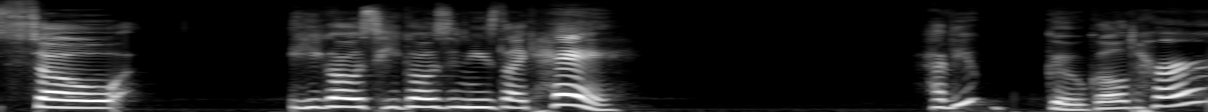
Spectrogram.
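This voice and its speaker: A loud, high-pitched woman at a very slow pace with lively intonation. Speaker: podcast guest. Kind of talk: casual chat. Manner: animated.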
